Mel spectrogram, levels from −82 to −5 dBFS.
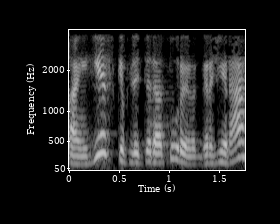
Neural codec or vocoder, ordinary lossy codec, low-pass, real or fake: none; AAC, 16 kbps; 3.6 kHz; real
